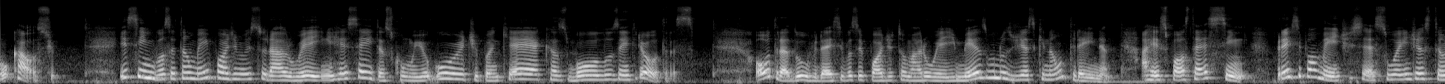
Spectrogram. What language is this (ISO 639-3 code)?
por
